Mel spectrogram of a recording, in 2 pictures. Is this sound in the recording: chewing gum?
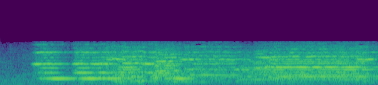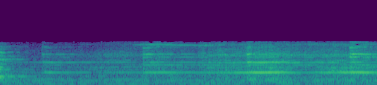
no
